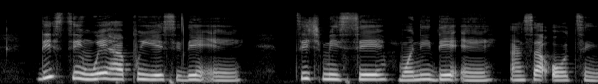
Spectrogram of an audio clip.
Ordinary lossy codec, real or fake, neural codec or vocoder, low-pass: none; real; none; none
